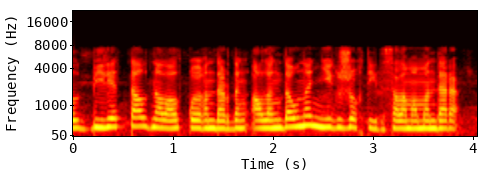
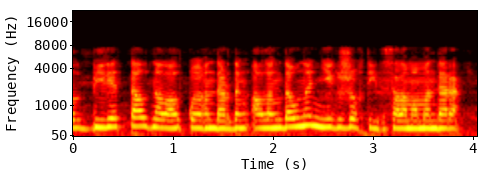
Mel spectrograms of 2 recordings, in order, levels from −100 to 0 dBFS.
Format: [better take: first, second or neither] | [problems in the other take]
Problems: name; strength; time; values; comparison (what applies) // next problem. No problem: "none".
first | room echo; dies away in 0.4 s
